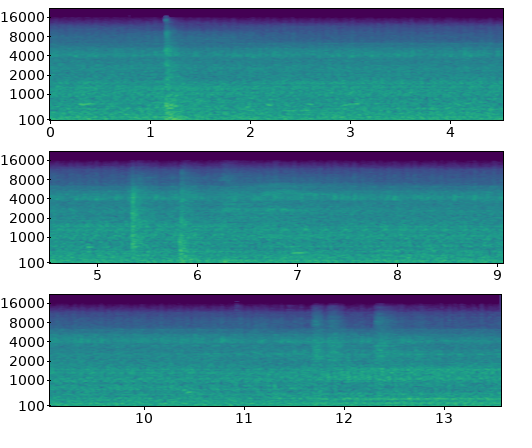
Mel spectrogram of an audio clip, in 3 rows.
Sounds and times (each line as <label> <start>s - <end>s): garbage truck in the narrow road, loading and driving away 0.0s - 13.5s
